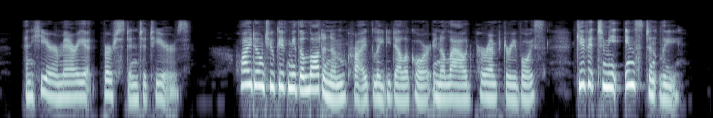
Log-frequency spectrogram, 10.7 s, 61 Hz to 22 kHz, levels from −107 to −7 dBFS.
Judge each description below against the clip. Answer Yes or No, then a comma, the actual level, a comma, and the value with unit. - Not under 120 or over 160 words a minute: Yes, average, 145 wpm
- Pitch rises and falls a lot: Yes, wide, 8.2 semitones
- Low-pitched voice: No, medium, 180 Hz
